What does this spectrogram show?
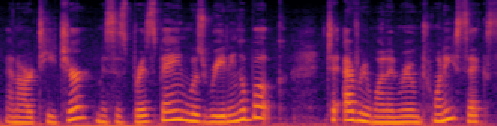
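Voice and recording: The speaker is reading aloud in a natural voice, and the intonation is lively.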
